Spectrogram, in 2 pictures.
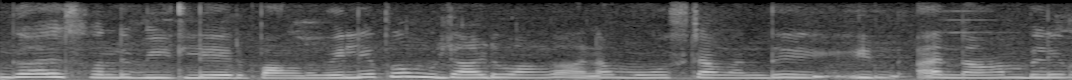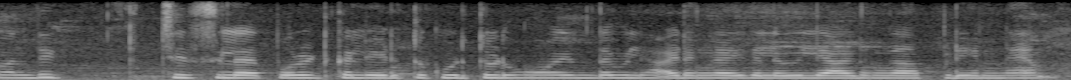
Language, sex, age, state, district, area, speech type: Tamil, female, 18-30, Tamil Nadu, Krishnagiri, rural, spontaneous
